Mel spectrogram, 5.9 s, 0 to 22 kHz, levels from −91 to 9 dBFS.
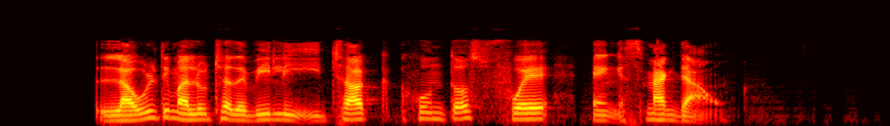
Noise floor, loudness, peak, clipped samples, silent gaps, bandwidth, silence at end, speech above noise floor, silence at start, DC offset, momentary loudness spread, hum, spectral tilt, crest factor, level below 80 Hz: -79 dBFS; -24 LUFS; -2 dBFS; under 0.1%; none; 7.2 kHz; 1.2 s; 54 dB; 0.65 s; under 0.1%; 14 LU; none; -5 dB/octave; 24 dB; -70 dBFS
